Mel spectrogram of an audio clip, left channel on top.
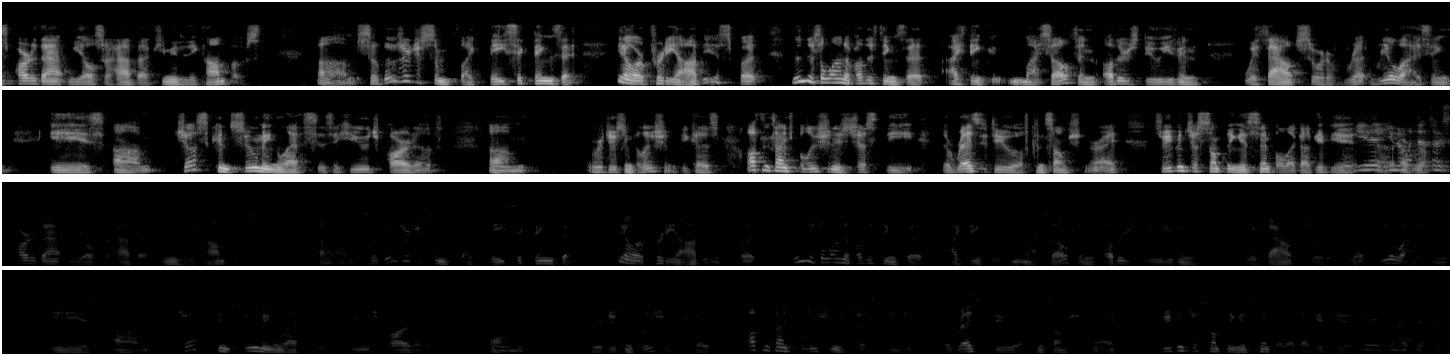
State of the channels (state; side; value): quieter; right; 31.4 dB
